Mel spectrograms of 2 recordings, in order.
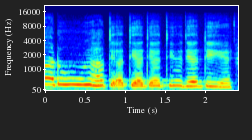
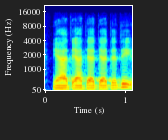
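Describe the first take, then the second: First: High, soft, fretting parent voice; mocking soft parent. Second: Said in the usual way. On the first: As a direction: fuss over the child gently. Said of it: "Orang tuanya terlalu lembek". (mengejek orang tua lembek, tinggi dan lembut) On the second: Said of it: "repeat in own voice".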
